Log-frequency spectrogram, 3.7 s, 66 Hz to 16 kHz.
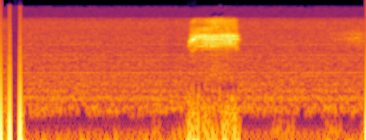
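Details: A single rasping, breathy screech of about half a second from a Barn owl seeking food, 7 August 2015, on a nest cam, preceded by two sharp clicks and followed by a faint trailing hiss.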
